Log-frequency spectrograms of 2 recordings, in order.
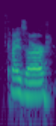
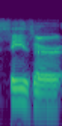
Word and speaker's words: Caesar: a classical scholar yeah kaizar yes but yeah the thing is yeah it is Caesar uh in you know the uh the anglicized uh way to do it so I think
